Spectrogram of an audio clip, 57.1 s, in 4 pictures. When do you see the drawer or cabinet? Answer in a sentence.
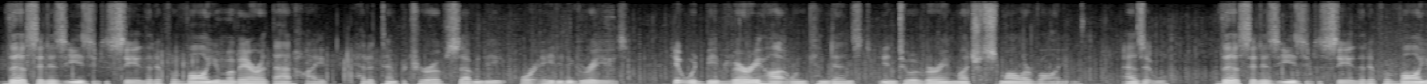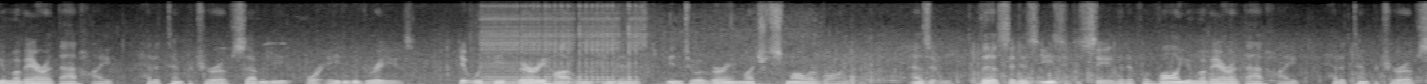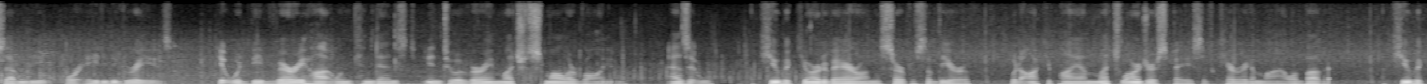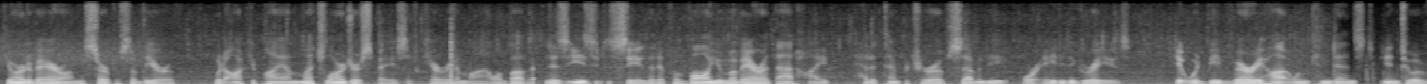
The drawer or cabinet can be heard from 19.1 to 20.8 s and from 46.8 to 47.5 s.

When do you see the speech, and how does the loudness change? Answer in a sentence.
The speech can be heard from 0.0 to 57.0 s, at a steady volume.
